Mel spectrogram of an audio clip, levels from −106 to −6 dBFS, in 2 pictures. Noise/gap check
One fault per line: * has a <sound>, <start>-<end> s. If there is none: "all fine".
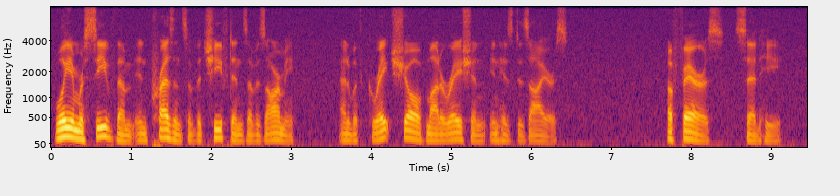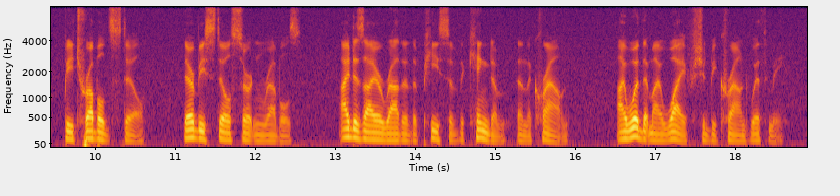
all fine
